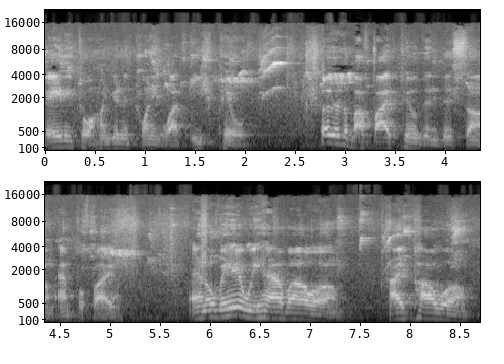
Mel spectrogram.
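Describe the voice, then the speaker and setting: A man giving an unscripted hands-on tutorial, talking haltingly and repeating himself as he works through the steps. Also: on the low side. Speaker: hobbyist presenter of a CB radio tutorial. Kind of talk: unscripted hands-on how-to demonstration. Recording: noisy amateur home video.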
